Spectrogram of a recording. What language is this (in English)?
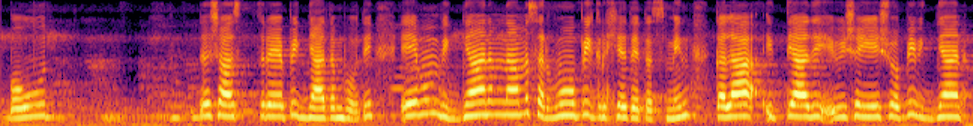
Sanskrit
